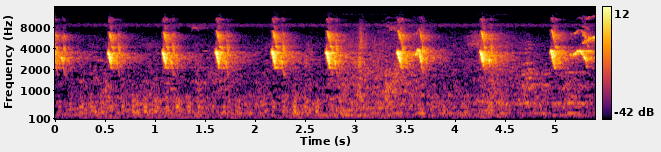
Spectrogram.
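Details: Wild Indian palm squirrel chirping without pause, a rhythmic string of shrill chips about every half second, some doubled or with a brief trill near the end, over low steady background noise.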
